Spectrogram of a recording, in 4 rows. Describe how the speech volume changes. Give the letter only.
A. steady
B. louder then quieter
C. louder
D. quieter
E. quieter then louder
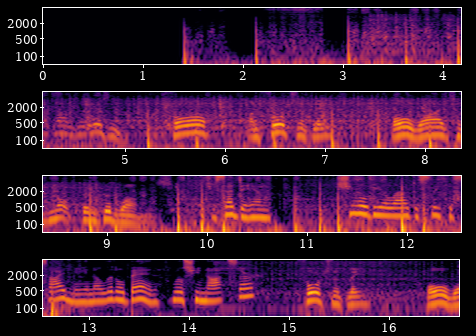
A.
